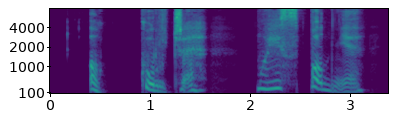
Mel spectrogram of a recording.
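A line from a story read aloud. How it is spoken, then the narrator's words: Groaned. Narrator (Polish): jęknął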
